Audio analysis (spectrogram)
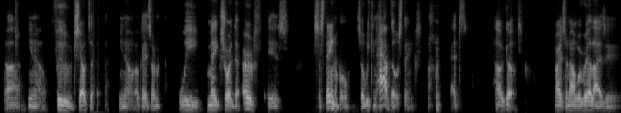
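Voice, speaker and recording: A man co-hosting a casual astrology chat, laid-back, with frequent laughs and lots of fillers. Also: fairly low pitch. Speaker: astrology show co-host.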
